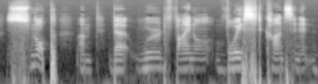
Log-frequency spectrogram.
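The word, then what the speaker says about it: сноб: The word in Russian for snob is borrowed from English, but they don't say snob, they say snop. The word final voiced consonant B gets devoiced and pronounced as its unvoiced pair, P.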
